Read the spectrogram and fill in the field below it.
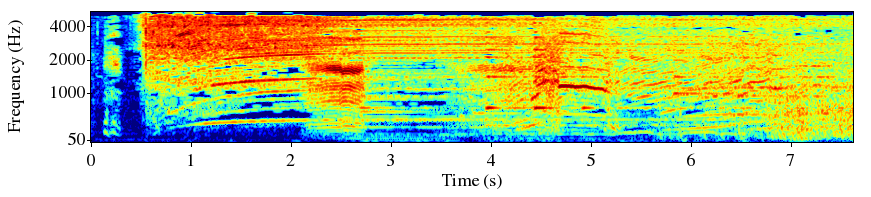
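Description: A small motorized grinder starts after a brief click and whirs loudly and steadily for about seven seconds, its rough grinding tone wavering in pitch as it crushes coffee beans.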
